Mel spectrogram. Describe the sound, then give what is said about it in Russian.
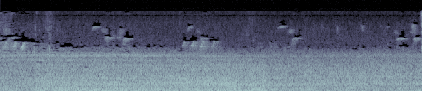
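Faint birdsong drifts in, scattered short chirps and tweets sitting over a steady, broad outdoor rumble that fills the whole recording. No one speaks. “Оказывается, тут птицы все это время пели.”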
